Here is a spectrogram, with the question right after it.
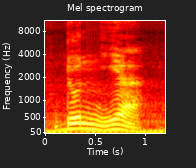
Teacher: nunnya tetap dibaca jelas meskipun bertemu dengan huruf iya. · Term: ijhar mutlak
